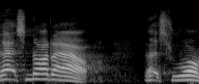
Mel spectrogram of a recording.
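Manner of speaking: acted-out, high, loud screaming. Speaker describing cricket fans disputing a call on tv, imitating a scream at the tv. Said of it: "you scream at the TV".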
